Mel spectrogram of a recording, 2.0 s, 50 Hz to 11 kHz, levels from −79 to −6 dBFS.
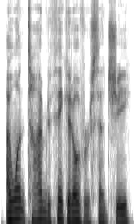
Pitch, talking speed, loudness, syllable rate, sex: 115 Hz, 265 wpm, -18 LUFS, 5.5 syllables/s, male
